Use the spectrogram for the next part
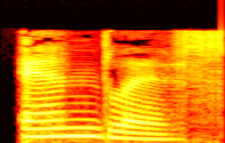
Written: endlessness

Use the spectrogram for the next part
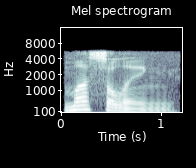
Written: muscling

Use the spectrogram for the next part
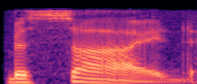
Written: beside

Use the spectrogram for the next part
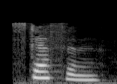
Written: stefan

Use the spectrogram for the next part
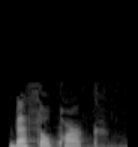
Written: Bethel Park

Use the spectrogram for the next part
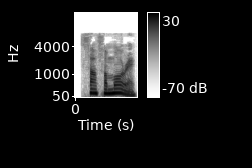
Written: sophomoric

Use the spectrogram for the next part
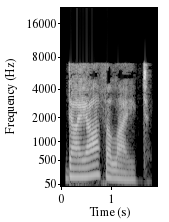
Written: dyothelitism

